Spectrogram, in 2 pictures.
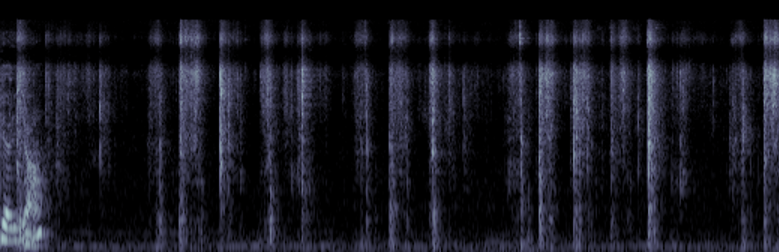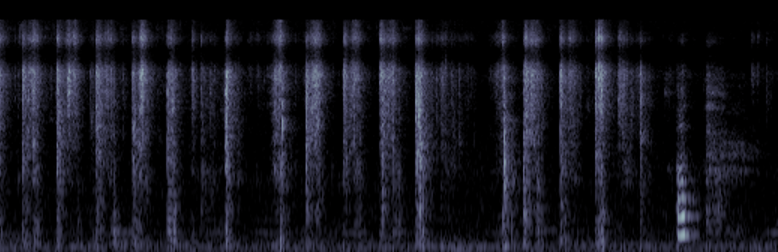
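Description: Playing cards riffle and slap together as a deck is shuffled quickly by hand.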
